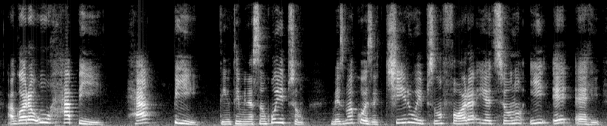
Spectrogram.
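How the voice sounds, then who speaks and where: A Brazilian woman with a high voice teaches a beginner English lesson, and Portuguese is her first language. She explains each grammar rule patiently. She slows right down to draw out each English example word. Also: fairly bright tone.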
